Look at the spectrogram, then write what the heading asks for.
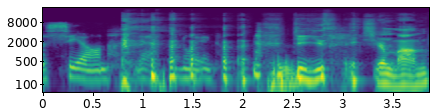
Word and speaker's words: Sian: group but um yeah Sean is the most common way of pronouncing but my mum decided to pronounce her seon yeah annoying do you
